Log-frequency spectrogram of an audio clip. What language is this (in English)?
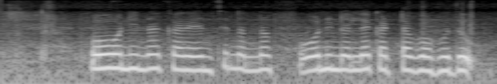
Kannada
